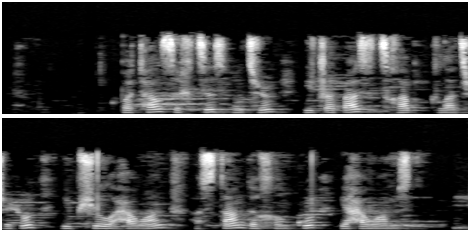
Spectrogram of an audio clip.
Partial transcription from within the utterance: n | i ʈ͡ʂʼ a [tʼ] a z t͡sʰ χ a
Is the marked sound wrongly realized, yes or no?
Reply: no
